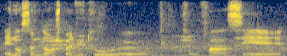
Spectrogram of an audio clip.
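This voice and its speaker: A man answering a street interview, halting and searching for words. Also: lowish voice, little pitch movement, background noise. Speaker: passerby.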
